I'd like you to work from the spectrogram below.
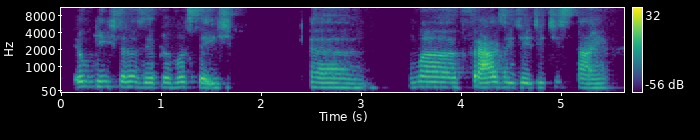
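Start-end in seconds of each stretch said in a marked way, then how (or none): none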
